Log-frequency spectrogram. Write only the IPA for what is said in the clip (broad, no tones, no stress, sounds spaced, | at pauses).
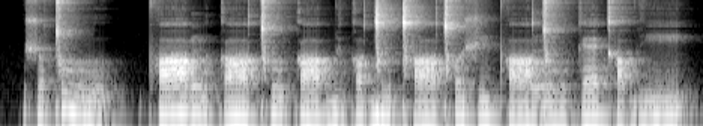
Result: ʃ o ǀ uː | pʰ ɒː ŋ͡m ɯ k ɒː ǀʰ u k ɒː ɡ͡b ʉ k ɔ ɡ͡ǀ ɯ ǀʰ ɒː ǀʰ o ʃ i pʰ ɒː ŋ͡ǀ uː k ɛ kʰ ɒ bʱ iː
